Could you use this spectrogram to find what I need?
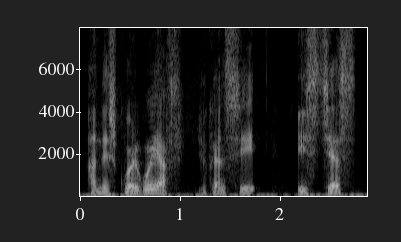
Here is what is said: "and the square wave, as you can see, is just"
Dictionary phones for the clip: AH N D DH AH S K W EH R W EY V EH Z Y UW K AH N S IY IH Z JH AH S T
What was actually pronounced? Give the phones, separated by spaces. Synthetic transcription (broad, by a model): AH N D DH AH S K W EH R W EY AA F Y UW K AH N S IY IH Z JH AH S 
